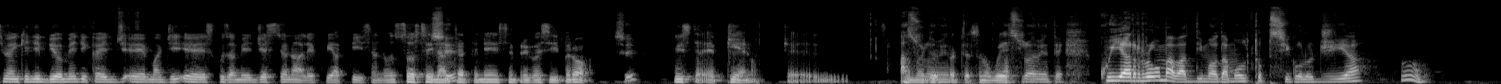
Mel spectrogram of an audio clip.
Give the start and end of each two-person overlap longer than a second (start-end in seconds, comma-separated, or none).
9.0-10.3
